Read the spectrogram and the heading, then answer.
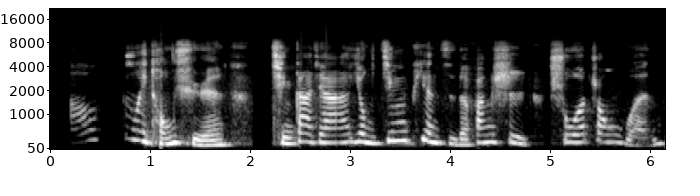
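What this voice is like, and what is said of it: Imitated classroom teacher Mandarin accent. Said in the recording (Chinese): “你可以学一下你上课的口音吗？ ... 我觉得你发音退步了，跟那时候考检定考的时候完全不一样。”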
